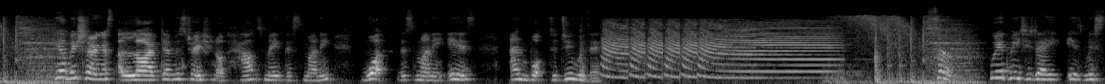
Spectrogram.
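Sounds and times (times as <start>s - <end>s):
horn blasts sliding down in pitch: 6.0s - 8.8s.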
